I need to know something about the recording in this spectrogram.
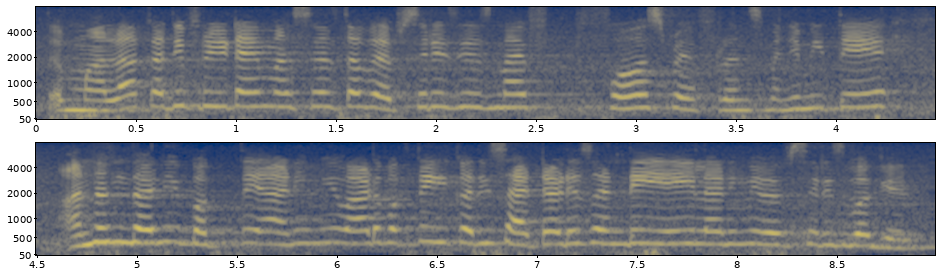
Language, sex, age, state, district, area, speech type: Marathi, female, 30-45, Maharashtra, Mumbai Suburban, urban, spontaneous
